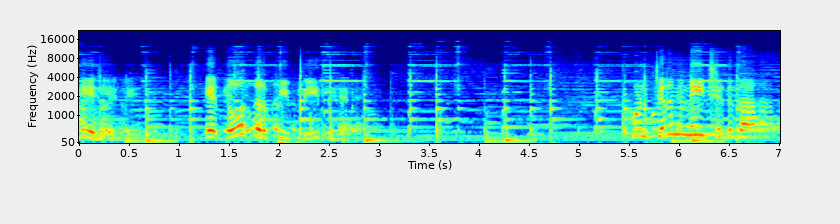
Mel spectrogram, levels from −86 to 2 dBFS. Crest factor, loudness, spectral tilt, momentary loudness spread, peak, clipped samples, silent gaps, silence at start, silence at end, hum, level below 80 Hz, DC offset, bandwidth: 20 dB; -22 LUFS; -5 dB/octave; 17 LU; -4 dBFS; under 0.1%; none; 0 s; 0 s; none; -46 dBFS; under 0.1%; 14.5 kHz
